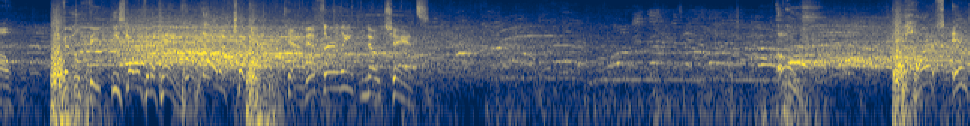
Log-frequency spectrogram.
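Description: Heavy thuds of bodies slam onto a wrestling mat.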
